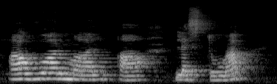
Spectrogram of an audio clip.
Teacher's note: you don't need to pronounce the final C.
